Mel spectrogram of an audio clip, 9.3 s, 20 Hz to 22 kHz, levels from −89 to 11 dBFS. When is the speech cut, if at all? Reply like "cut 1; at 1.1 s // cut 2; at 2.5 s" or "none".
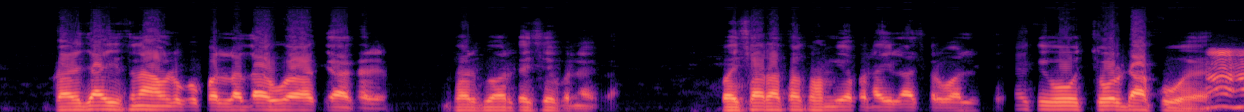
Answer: cut 1; at 7.8 s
